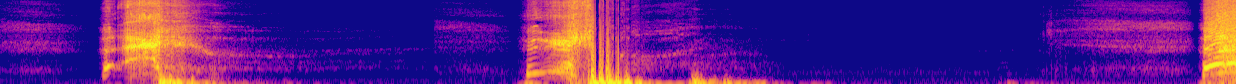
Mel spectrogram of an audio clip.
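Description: Two forceful sneezes, each a sharp inhaled gasp then an explosive burst, with a third beginning at the end; ordinary sneezing.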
